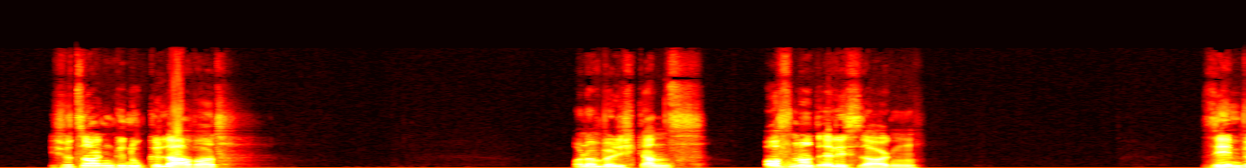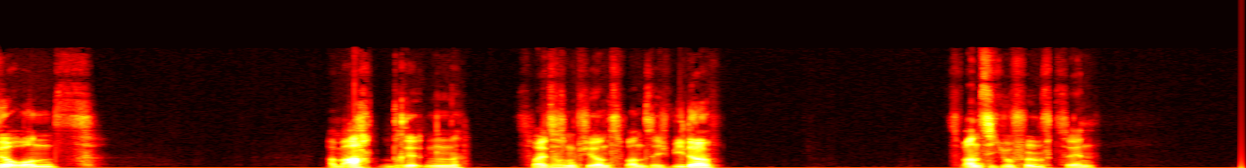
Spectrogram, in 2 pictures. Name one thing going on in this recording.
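A young man speaks close into a microphone in short bursts with pauses.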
